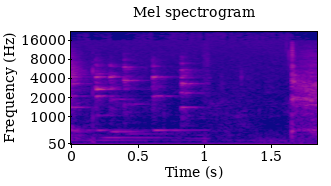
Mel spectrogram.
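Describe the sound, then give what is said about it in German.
A phone ringtone plays a short, bright electronic melody of stepped tones for about a second, fairly quiet, followed by a brief rustling noise toward the end. “Also heute ist Telefonterror.”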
